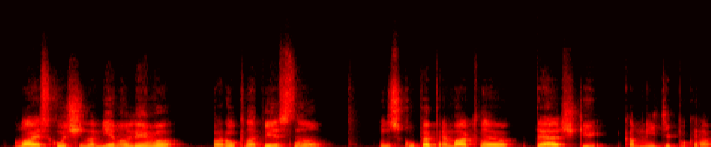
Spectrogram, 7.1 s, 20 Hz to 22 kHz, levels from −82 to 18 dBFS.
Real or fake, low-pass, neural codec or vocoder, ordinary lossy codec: fake; 19.8 kHz; codec, 44.1 kHz, 2.6 kbps, DAC; none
